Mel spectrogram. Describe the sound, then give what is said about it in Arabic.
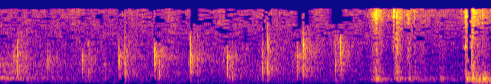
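A dozen or so steady footsteps walk across a room at an even pace, followed near the end by a heavier thump as the door of a study is shut. Muffled, and no one speaks. “في غرفة المكتب، وأغلق الباب على نفسي حتى لا يراني الأبناء.”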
